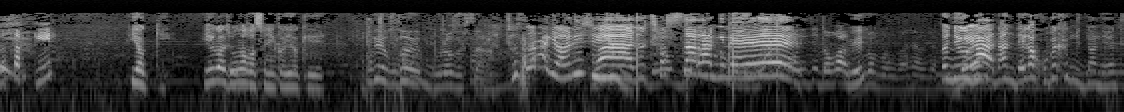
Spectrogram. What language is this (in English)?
Korean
